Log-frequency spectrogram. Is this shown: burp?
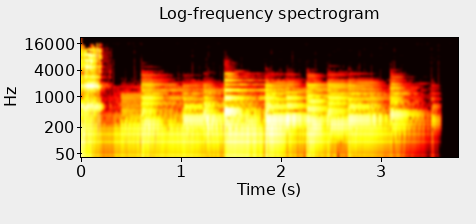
yes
